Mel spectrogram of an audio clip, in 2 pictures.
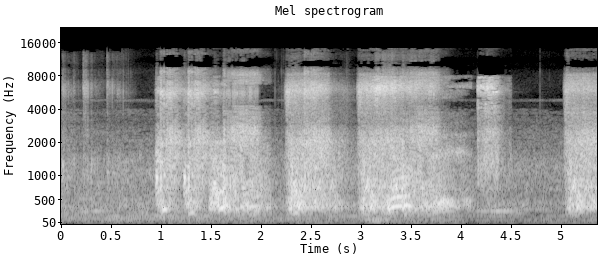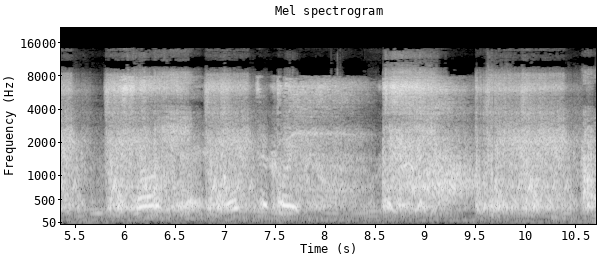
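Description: Punches and kicks land with sharp thuds and whooshing blasts in a fighting game.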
